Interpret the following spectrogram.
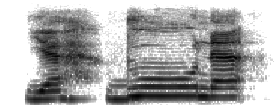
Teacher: Nah, yahduna dia nggak perlu masuk hidung ya kan?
